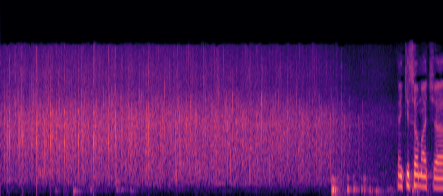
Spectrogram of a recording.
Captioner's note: applause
